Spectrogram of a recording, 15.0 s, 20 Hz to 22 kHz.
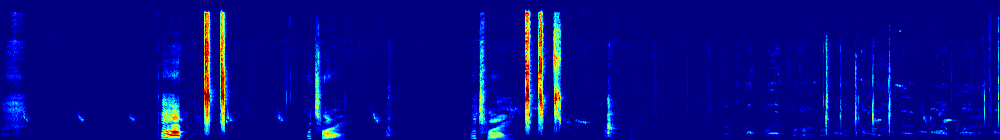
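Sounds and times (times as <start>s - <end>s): puppies whimpering: 10.8s - 15.0s.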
